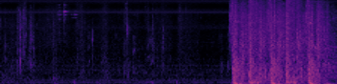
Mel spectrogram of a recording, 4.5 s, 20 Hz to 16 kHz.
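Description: Rapid pistol gunfire in Red Dead Redemption 2, fanned off quickly, comes as a loud burst of sharp, closely spaced shots after a few seconds of quiet ambience.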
